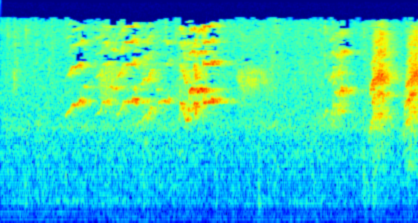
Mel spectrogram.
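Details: Wild lorikeets being treated to honey make thin, high chattering chirps and twitters, ending in two short, loud harsh screeches.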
